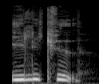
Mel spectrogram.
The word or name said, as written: illikvid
